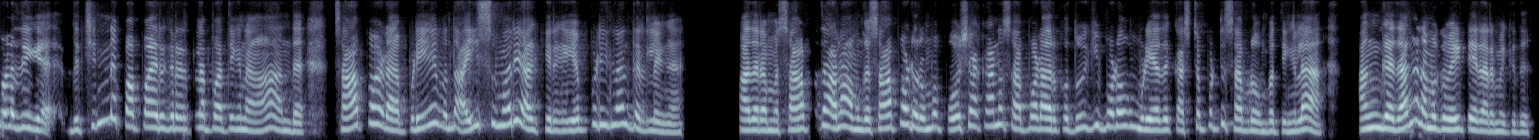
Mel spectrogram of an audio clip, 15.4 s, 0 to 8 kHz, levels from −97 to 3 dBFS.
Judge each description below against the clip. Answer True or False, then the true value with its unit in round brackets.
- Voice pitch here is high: True (245 Hz)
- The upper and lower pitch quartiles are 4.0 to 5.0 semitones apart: True (4.7 semitones)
